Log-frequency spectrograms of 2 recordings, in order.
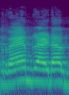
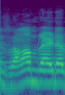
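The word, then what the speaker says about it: Ram Rider: पास है राम ब्राइडल सो बोलते हैं रेन राइडर मार गया यार राम की स्पेलिंग क्या होती है आर ए एम तो इसलिए मैं राम राइडर बोलता हूं यार गैस आप लोग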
